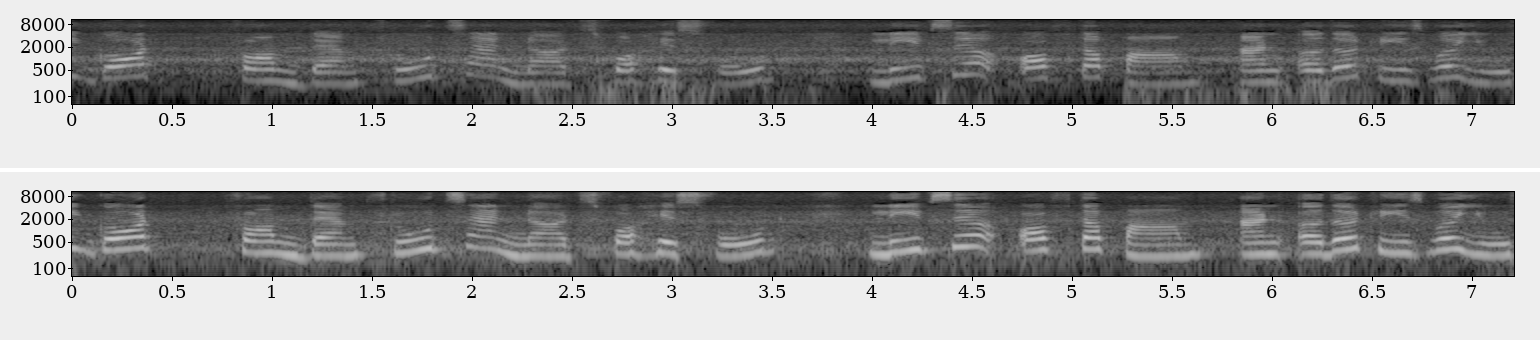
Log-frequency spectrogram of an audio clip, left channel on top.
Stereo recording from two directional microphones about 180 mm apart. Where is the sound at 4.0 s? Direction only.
60° right (ahead or behind).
